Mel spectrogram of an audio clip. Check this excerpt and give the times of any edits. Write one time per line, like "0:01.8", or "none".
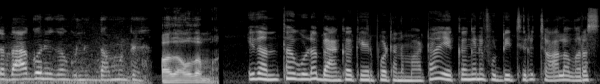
0:02.3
